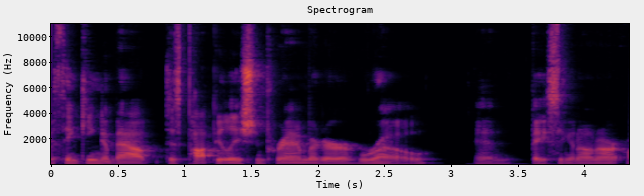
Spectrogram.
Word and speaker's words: rho: looking p it's a greek symbol that we pronounce as rho and so the idea here is that we would use our sample statistic r to make inferences about a population parameter rho okay now when we're doing our hypothesis testing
